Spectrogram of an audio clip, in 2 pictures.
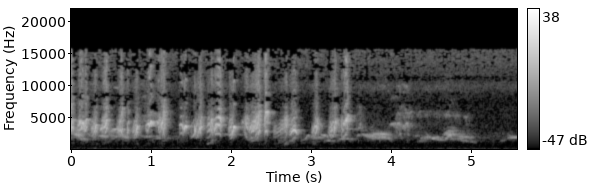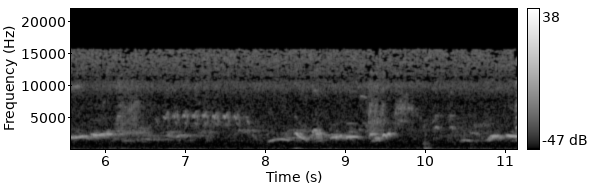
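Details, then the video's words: Barn swallow song opening with a loud stretch of fast, crowded twitters, then fading into softer scattered warbling notes and slurred glides for the rest of the phrase. "O canto da ANDORINHA-DAS-CHAMINÉS/BARN SWALLOW SONG (Hirundo rustica)"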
